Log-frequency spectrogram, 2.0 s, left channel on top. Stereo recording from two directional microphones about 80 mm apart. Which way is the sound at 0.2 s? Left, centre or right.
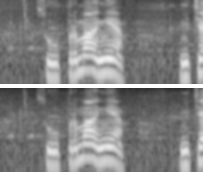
Centre.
